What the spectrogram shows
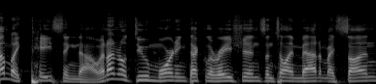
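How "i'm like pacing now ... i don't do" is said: ordinary delivery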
